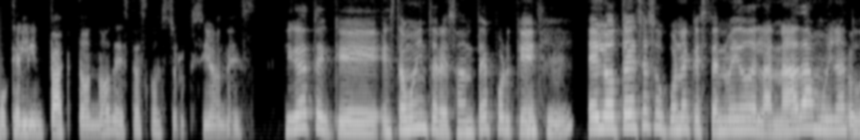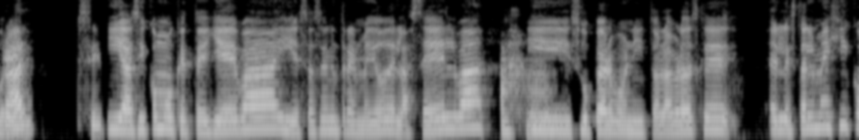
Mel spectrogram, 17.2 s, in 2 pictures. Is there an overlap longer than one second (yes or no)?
no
